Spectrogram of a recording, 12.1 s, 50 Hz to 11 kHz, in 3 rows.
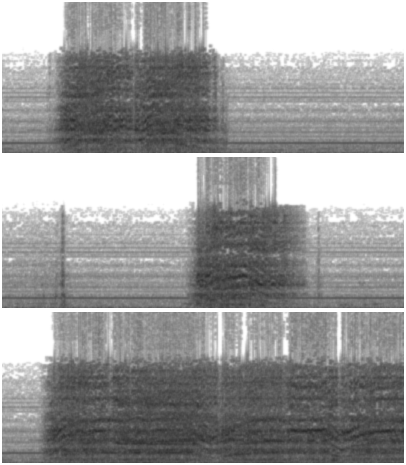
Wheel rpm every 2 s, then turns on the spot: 70, 20, 10, 50, 130, 190.
none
